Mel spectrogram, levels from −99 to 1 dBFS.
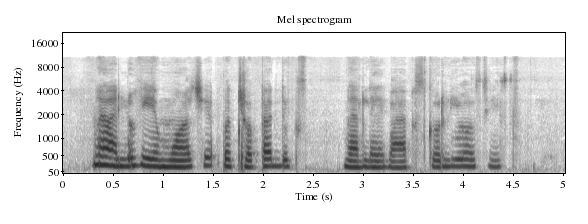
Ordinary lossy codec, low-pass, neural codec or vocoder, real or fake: none; 10.8 kHz; codec, 24 kHz, 1.5 kbps, HILCodec; fake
